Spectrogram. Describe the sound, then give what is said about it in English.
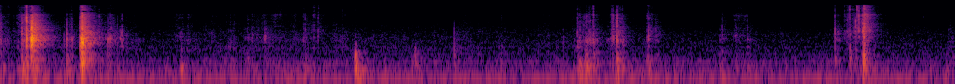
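Tarot cards being shuffled and dropped from the deck during a card reading: a few soft, brief papery flicks and slaps, quite faint, spread over a low steady hum. “I'm going to let three cards fall, and depending on what I feel, they're either going to be a past, present, future, or it's going to be a situation, energies you're dealing with, and advice.”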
